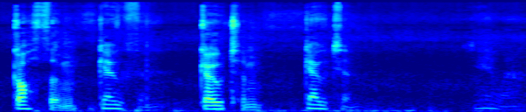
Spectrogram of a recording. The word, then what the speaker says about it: Gotham: in Batman after this place apparently it's not pronounced Gotham Gotham goam goam yeah it's Gotham we all know we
